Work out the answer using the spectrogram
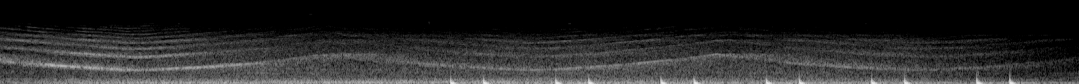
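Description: Emergency-vehicle siren wailing, its pitch sliding slowly down and up about once every four seconds, over a low rumble. About four seconds in, a heartbeat sound effect joins it: paired low thumps about once a second.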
